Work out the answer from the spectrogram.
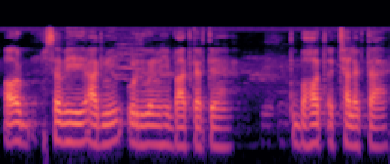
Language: Urdu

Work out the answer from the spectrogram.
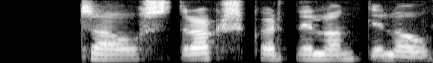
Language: Icelandic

